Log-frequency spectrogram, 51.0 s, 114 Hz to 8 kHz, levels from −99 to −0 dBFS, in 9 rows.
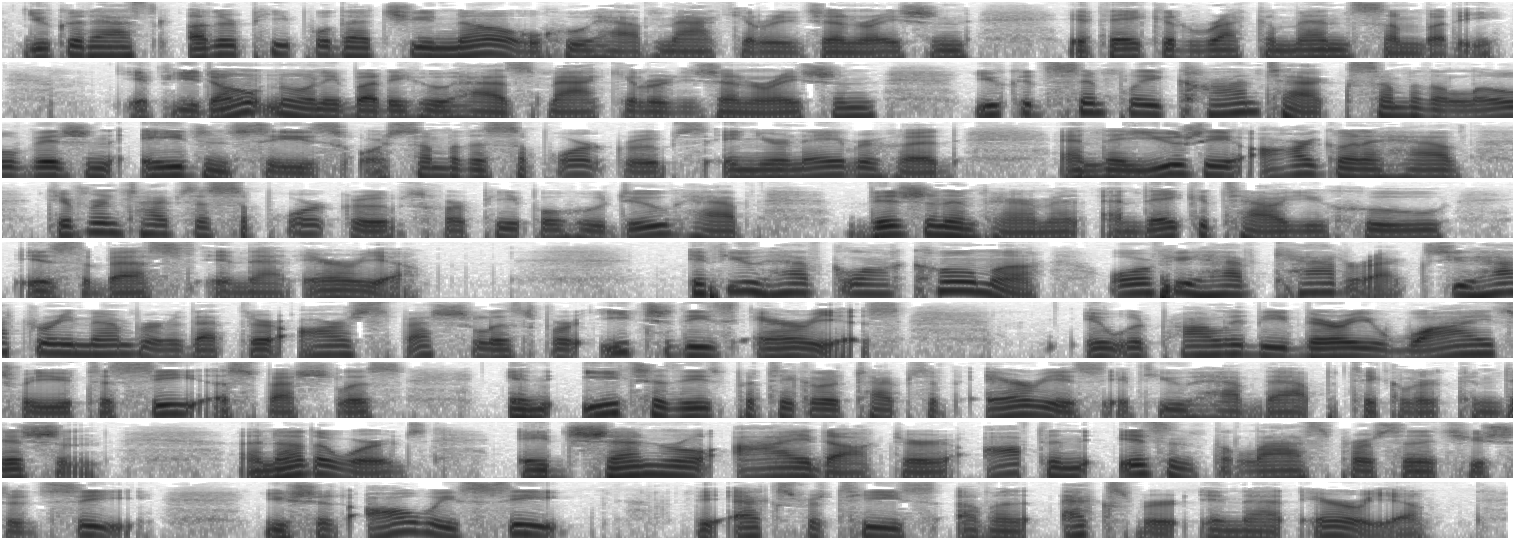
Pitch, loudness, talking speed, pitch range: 110 Hz, -24 LUFS, 180 wpm, 95-135 Hz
